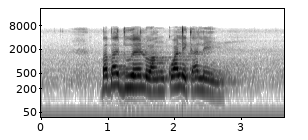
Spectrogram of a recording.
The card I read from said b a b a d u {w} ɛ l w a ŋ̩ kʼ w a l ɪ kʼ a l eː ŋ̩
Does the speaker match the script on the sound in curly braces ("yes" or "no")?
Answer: no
